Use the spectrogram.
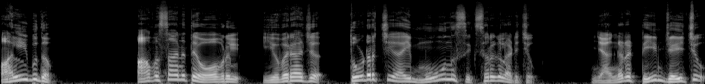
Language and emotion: Malayalam, surprised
